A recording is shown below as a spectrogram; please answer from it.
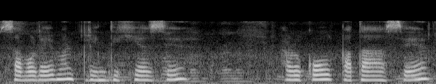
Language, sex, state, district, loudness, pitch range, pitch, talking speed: Nagamese, female, Nagaland, Dimapur, -16 LUFS, 200-225 Hz, 205 Hz, 150 wpm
